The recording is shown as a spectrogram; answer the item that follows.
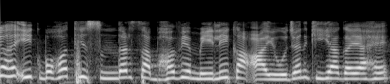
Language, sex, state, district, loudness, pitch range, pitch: Hindi, female, Bihar, West Champaran, -10 LUFS, 265-315 Hz, 290 Hz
